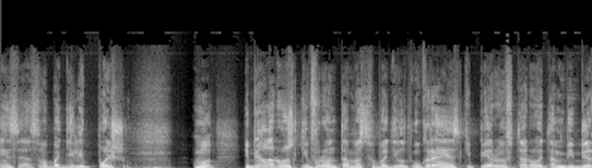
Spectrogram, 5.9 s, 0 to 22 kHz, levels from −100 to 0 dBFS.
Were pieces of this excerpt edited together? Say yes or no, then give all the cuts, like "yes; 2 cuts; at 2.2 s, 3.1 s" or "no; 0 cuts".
yes; 1 cut; at 4.1 s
